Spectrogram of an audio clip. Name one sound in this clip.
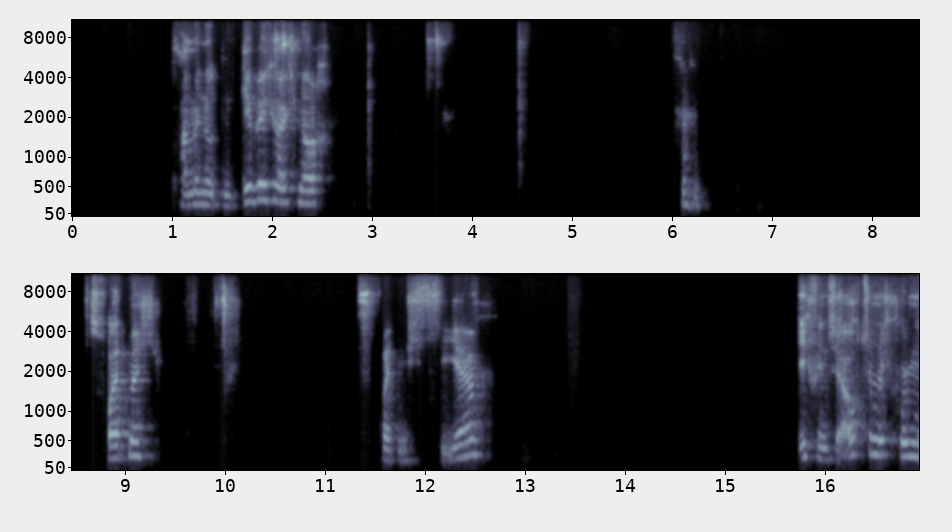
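A young woman speaks calmly in short bursts, heard through an online call.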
